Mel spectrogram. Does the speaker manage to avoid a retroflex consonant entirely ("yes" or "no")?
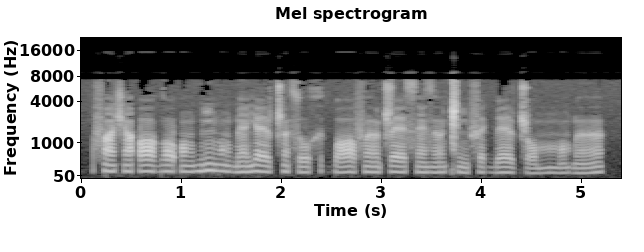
no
